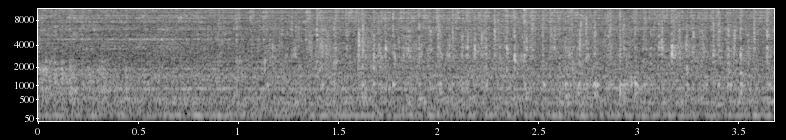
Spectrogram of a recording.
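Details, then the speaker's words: Steam injector with a deliberately loosened fitting at the water valve, simulating a water line leak: rushing water and hiss with an irregular gurgle as it tries to start while the overflow keeps leaking; air leak. "notice it sounds like the injector is trying to start but the overflow is still leaking and there is a gurgling sound"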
